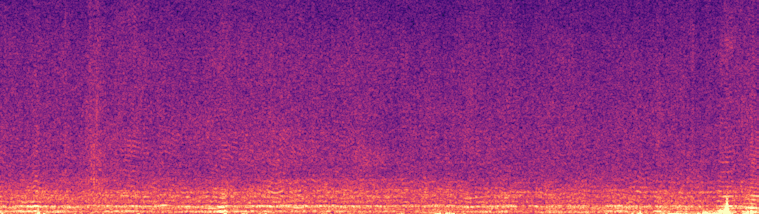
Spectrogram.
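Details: Bees arriving at a beehive, filmed with a Xiaomi Yi action camera: a steady many-winged hum with layered buzzy tones around a low drone, individual bees swelling louder as they fly close near the end.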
